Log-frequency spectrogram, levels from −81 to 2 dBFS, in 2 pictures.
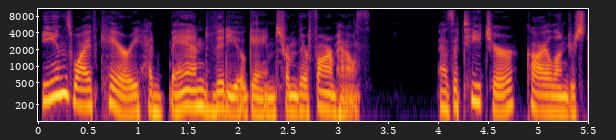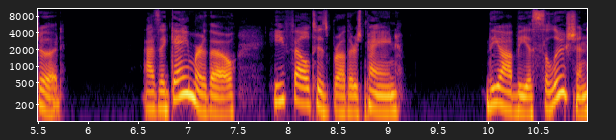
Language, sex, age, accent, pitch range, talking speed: English, female, 40-59, American, 145-185 Hz, 145 wpm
